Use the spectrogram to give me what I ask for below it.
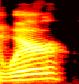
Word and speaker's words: were: no se pronuncian igual la palabra Where si ustedes me mi boca se abre un poco más hacia los lados verdad Where Where do you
